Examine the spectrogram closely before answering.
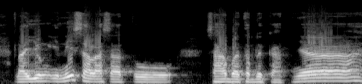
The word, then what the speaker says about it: Jung: Indonesia tulis Jung Iya tulisannya Jung bacanya Yung gitu ya Ee nah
